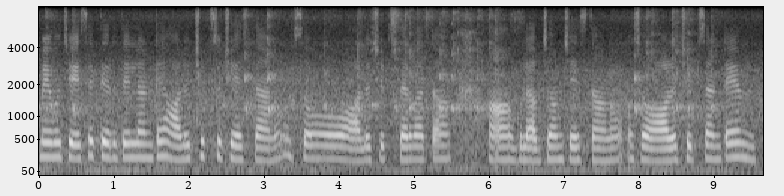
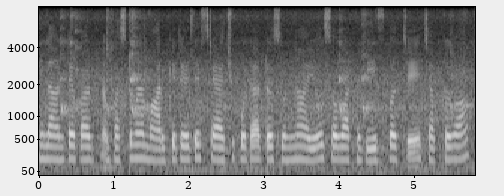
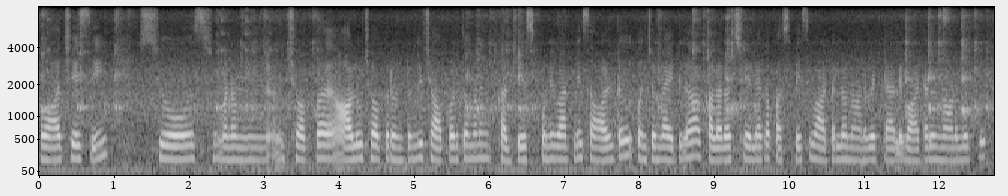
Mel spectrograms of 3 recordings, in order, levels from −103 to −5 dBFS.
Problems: constant background noise, background conversations at intervals, low volume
